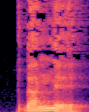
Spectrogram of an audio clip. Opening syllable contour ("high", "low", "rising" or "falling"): rising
